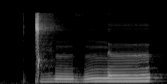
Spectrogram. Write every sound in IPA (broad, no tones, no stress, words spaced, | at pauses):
ǀe̤nːi̤ nːɨː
